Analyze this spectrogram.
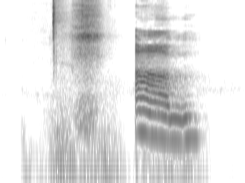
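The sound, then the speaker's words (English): An English cream golden retriever breathes hard right next to the speaker: one loud, breathy huff, then a short voiced groan or whine that tapers off. No one speaks. “if you can hear heavy breathing, no, that is not me. Our dog, Red, is he's an English cream golden retriever”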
